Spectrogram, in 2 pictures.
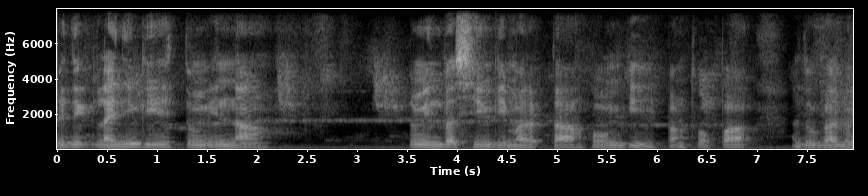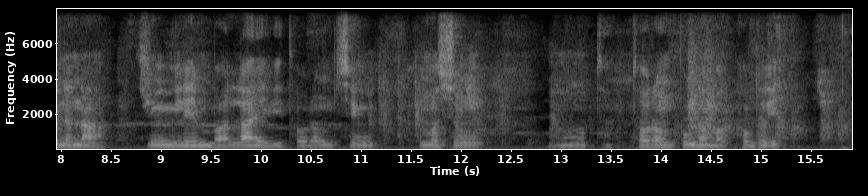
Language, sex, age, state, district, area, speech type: Manipuri, male, 45-60, Manipur, Kangpokpi, urban, read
